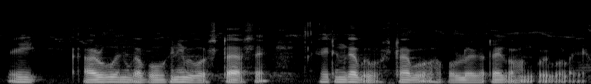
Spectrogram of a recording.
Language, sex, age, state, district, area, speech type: Assamese, male, 18-30, Assam, Tinsukia, urban, spontaneous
